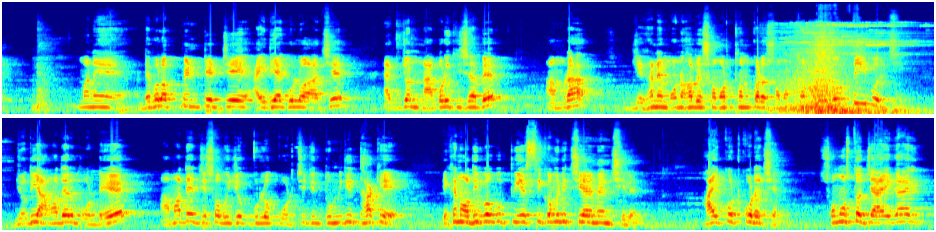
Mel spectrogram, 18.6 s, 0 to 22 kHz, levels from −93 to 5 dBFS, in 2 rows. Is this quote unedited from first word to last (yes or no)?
no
